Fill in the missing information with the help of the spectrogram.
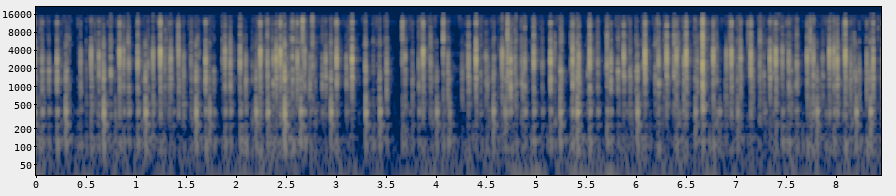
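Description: A modded white and pink 75% Epomaker TH80 mechanical keyboard with Akko V3 Cream Yellow switches and plastic keycaps is typed on continuously with the fingertips of both hands. Rapid, dense keystrokes produce short, crisp clacks with a mid-pitched body and a bright top, each dying away almost instantly.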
